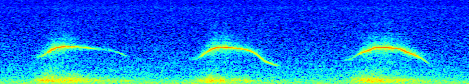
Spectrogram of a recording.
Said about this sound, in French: Il siffla trois coups.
